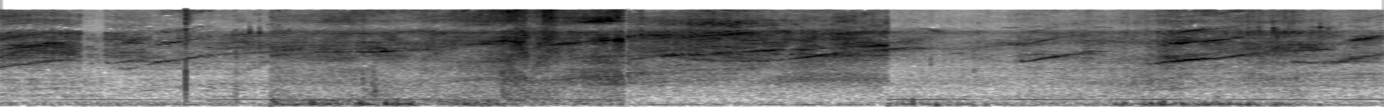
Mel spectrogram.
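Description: A remote-control car's electric motor whines as the car speeds by.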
